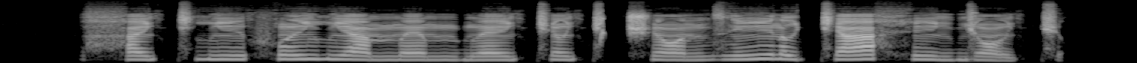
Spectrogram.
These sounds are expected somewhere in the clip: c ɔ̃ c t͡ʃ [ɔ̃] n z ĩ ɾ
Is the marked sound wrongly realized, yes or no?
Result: no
